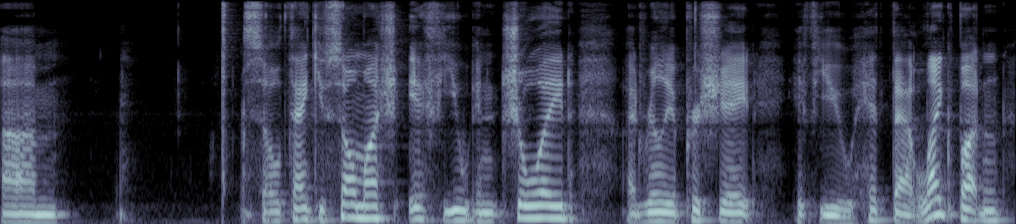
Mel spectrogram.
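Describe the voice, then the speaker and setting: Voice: mid-range voice, slow, slight background noise. A storyteller narrating their own fantasy tale, sometimes dramatic and sometimes casually addressing listeners. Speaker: storyteller and channel creator.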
